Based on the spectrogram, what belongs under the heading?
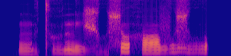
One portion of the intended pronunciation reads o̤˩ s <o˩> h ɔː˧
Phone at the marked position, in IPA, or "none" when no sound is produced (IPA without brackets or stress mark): o˥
